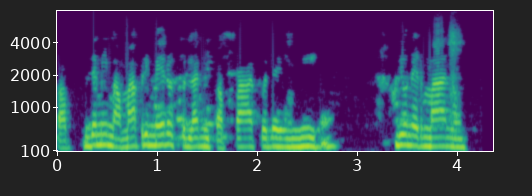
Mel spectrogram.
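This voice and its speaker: In a monotone with flat intonation, a woman speaks at a medium pitch. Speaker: interviewee. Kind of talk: interview.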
